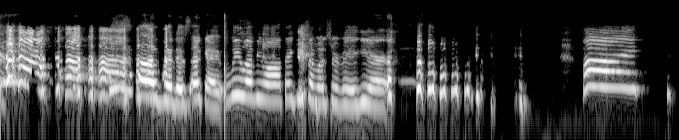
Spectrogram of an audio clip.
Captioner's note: laughter; laughter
